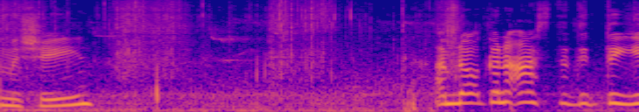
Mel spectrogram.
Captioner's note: leaves rustling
